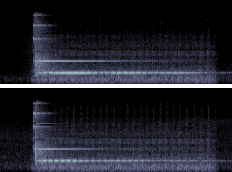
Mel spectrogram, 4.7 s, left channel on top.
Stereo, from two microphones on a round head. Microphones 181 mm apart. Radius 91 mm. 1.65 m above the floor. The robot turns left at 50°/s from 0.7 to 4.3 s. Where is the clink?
120° right, 0.6 m; by 3.8 s 85° left, 0.6 m.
